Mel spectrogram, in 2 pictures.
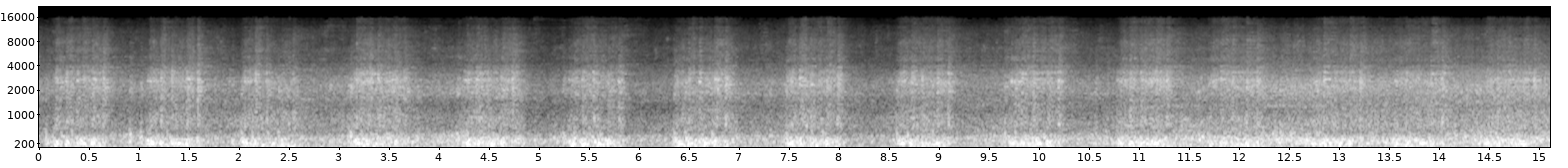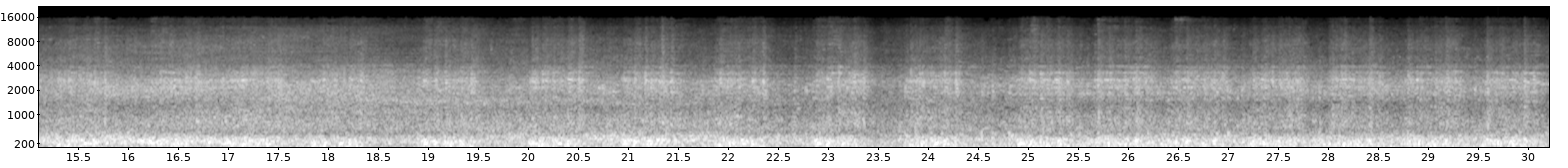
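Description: Loaded mixed freight train rolling past close by, with double-stack container cars changing to tank cars and covered hoppers. Its wheels make a steady, rhythmic clickety-clack over the rail joints, with a regular beat about once a second that evens out in the second half.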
